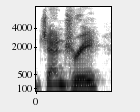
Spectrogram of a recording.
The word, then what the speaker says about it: Gendry: makes sense as for Gendry I admit that his mistake is well on the pronunciation I've been listening to the audio books of Game of Thrones and on those they pronounce it gentry and there's also all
